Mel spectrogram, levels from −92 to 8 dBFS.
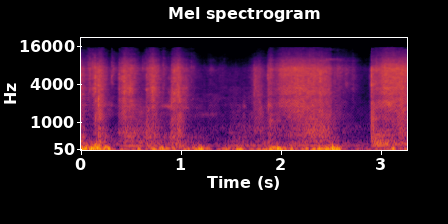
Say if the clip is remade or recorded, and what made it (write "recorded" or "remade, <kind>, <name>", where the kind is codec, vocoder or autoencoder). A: remade, vocoder, Vocos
